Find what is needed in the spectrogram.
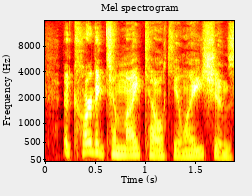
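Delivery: know-it-all geek talk. Imagining Arcade Gannon showing up with a new voice, Arcade Gannon as stereotypical nerd. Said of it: "he has like the the stereotypical nerd voice".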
